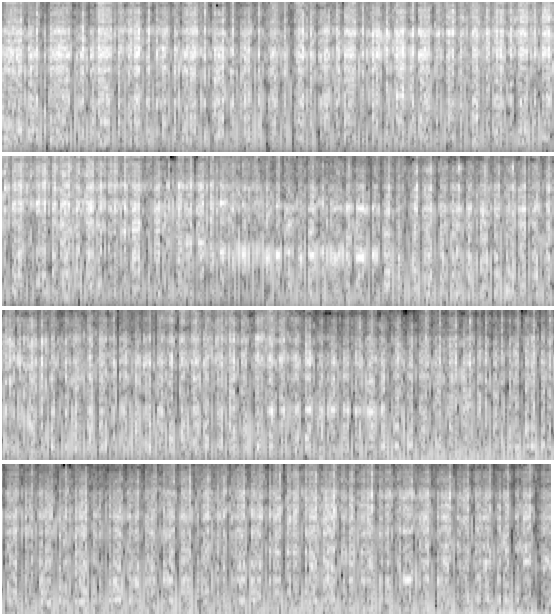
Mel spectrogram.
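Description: Loud live rock band, drums and electric guitar, heard from the crowd as a dense, unbroken wall of sound. A wavering higher tone comes through around the middle, and the bass and kick get heavier about two-thirds of the way in.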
